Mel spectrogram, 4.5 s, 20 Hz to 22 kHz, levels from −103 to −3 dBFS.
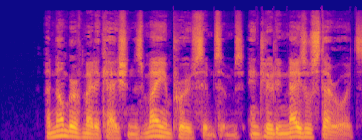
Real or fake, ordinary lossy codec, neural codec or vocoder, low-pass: real; AAC, 48 kbps; none; 19.8 kHz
